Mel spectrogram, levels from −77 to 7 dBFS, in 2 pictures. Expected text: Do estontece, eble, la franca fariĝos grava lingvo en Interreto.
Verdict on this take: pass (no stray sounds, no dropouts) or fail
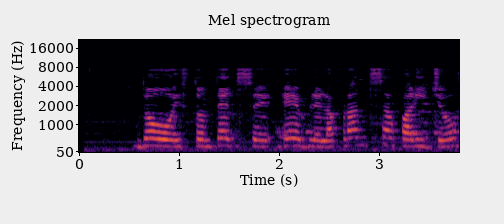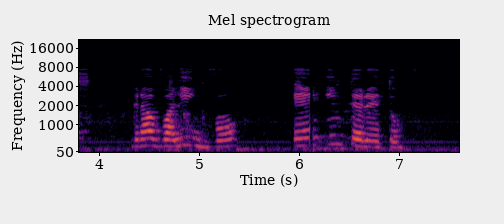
fail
